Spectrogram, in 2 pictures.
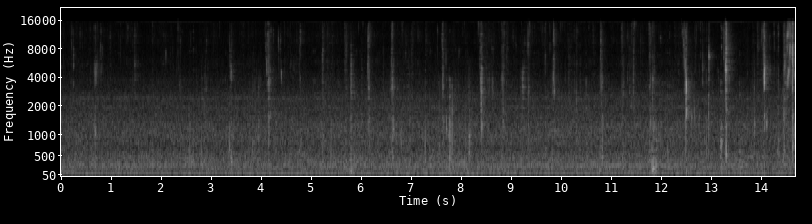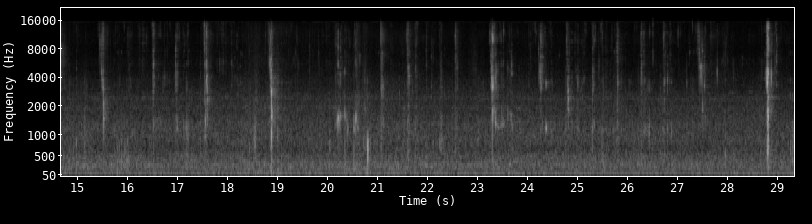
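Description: Close-miked chewing and mouth sounds of a person eating a rice-and-curry meal: irregular wet clicks, smacks and crunches over a faint steady hum.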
